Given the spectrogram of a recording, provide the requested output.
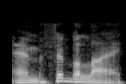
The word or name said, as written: amphibolitic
